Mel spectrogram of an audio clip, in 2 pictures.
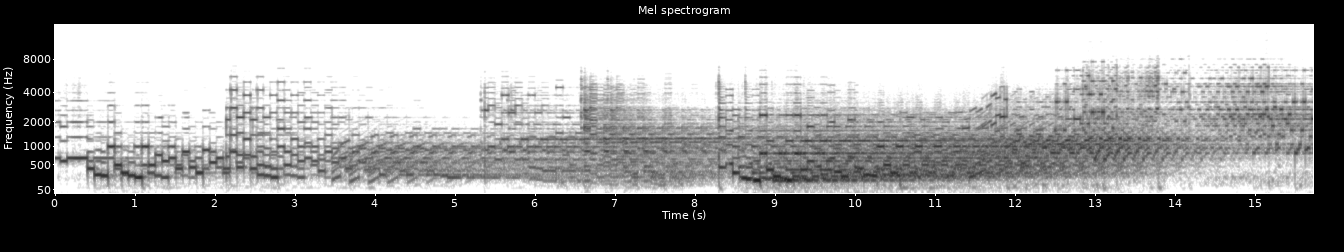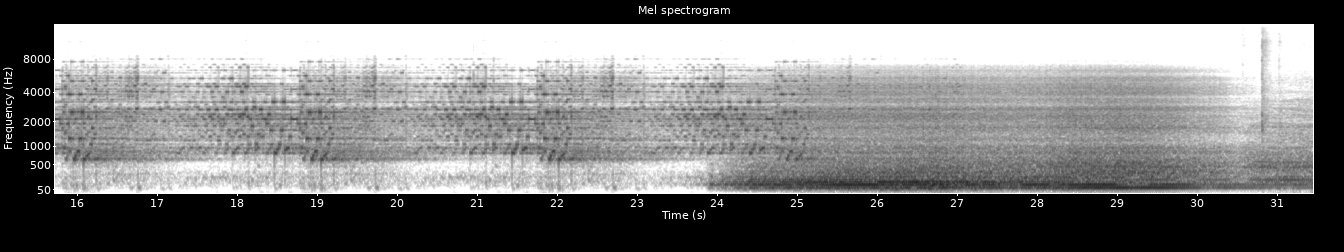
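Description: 1959 Fender Jazzmaster electric guitar played through an EarthQuaker Devices Arpanoid arpeggiator pedal and delay, giving fast cascading arpeggiated notes that are looped and shifted in speed and pitch. About three-quarters of the way through, a heavy low fuzz noise from a ZVEX Fuzz Factory and Digitech Whammy joins the loop.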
